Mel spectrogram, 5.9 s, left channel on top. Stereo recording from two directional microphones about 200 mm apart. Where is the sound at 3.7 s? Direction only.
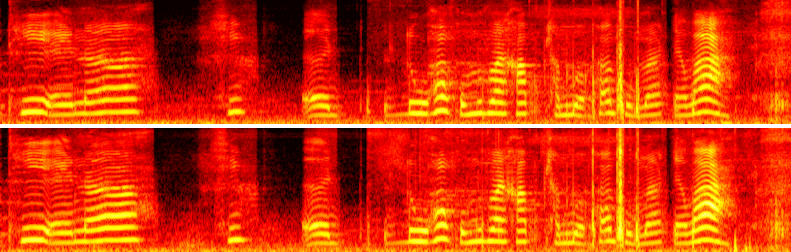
5° left (ahead or behind).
